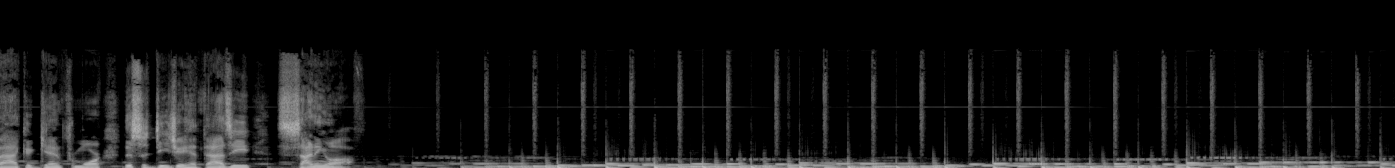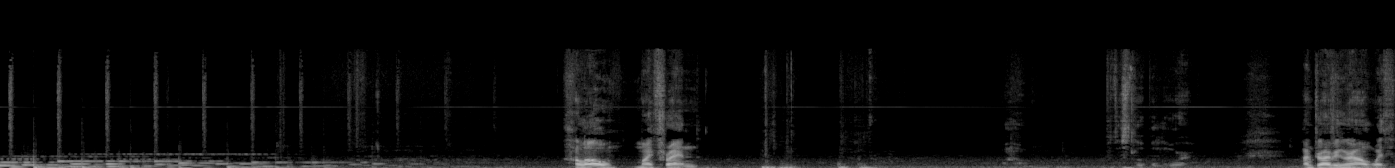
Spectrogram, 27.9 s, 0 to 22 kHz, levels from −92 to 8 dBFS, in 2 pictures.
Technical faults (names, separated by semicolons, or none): noise suppressor applied to music or sounds; sound cut by the noise suppressor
